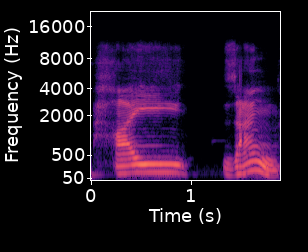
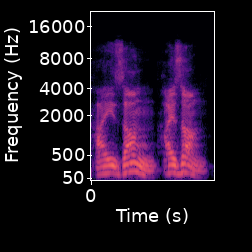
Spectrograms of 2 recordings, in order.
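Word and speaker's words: Hải Dương: So Hai Zong, Haizung, yeah, Hai Zong, but spell Hai Duong.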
